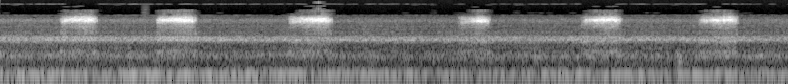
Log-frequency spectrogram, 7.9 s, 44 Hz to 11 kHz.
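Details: Owl at 11:07 PM on 19 August 2011, eating a treat in a corner while another owl lingers outside; six short, breathy, high-pitched bursts, roughly one every 1.3 seconds, over a steady low hum.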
